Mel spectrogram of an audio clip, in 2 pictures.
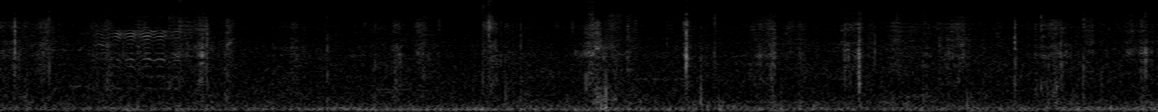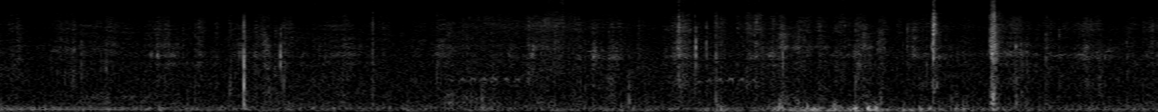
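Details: Domestic goat kept by a river, checked on by its keeper; faint, low, drawn-out bleats come in a few bursts over a steady outdoor background, with scattered clicks and rustling.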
